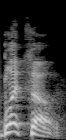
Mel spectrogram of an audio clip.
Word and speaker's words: Blitzo: We named him Blitzo like from Hell of a Boss. We call him Blitz. Of course, the O is silent.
